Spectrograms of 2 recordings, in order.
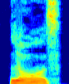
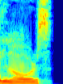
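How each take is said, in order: First: Laws said as lawz with no r sound; correct pronunciation. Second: Said in the usual way. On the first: Shown as a demonstration.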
